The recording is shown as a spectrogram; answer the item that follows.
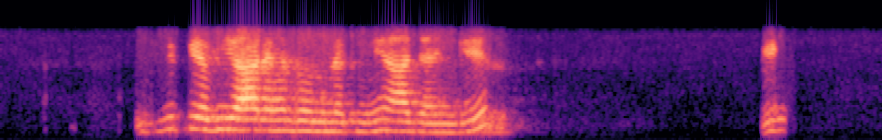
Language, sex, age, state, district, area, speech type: Hindi, female, 18-30, Uttar Pradesh, Varanasi, rural, conversation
